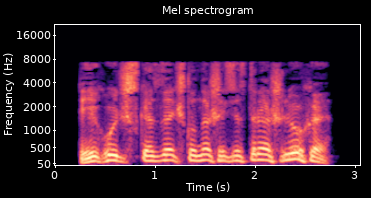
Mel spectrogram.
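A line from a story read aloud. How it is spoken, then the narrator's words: Huge man's growl. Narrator (Russian): прорычал один из здоровяков, метра два каждый и вширь метра полтора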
